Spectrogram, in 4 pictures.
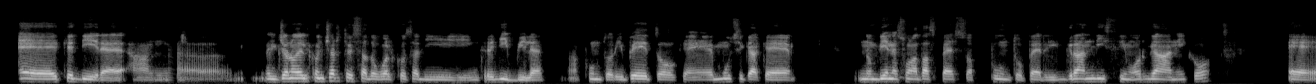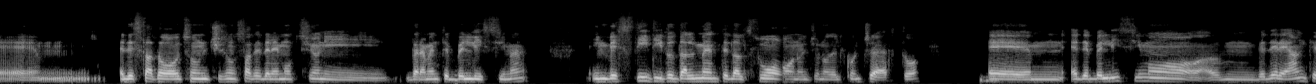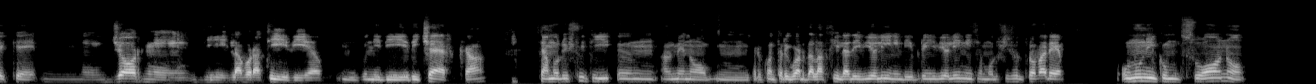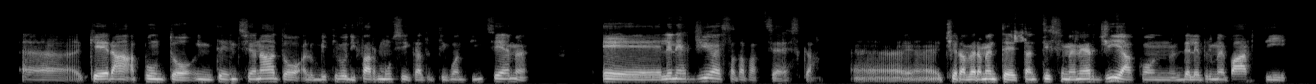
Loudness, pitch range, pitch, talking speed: -22 LUFS, 115-135 Hz, 125 Hz, 120 wpm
